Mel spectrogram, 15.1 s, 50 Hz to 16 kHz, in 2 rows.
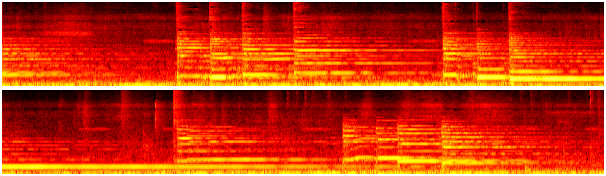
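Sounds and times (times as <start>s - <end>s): clean electric guitar melody: 2.1s - 15.0s.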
